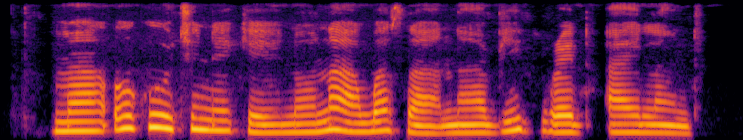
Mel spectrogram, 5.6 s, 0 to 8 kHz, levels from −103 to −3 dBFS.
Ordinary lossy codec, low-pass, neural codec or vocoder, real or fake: none; 7.2 kHz; none; real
